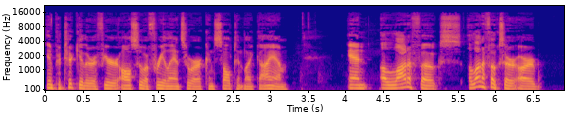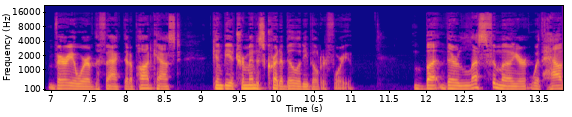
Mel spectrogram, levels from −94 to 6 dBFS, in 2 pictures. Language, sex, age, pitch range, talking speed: English, male, 40-59, 120-145 Hz, 200 wpm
